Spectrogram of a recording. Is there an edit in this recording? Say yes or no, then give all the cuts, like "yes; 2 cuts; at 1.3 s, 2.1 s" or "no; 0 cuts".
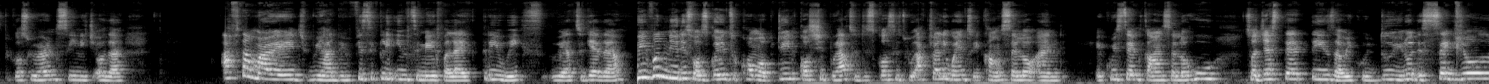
yes; 2 cuts; at 1.4 s, 6.4 s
